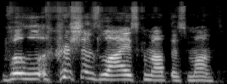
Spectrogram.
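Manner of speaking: loud, deliberate re-read with "this month"; corrected reading. Shown as a demonstration. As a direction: set the record straight, emphatic. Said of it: "I don't know why I read that".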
